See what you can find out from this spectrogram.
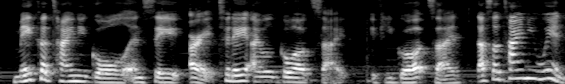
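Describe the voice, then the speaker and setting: Music plays behind a woman whose voice is fairly low in pitch. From Kingston, Jamaica. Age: 20s. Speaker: university student, YouTuber. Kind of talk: casual talk to camera.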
